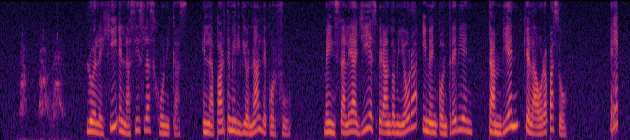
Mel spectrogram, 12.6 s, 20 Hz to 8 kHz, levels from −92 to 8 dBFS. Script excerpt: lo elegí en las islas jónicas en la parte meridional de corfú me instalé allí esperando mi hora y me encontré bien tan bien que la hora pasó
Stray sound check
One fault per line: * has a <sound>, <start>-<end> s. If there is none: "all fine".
* has a bark, 0.3-1.4 s
* has a laugh, 12.2-12.4 s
